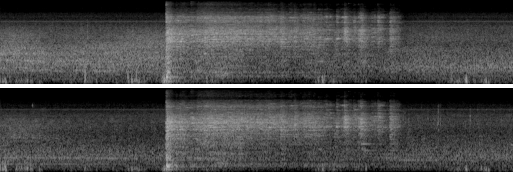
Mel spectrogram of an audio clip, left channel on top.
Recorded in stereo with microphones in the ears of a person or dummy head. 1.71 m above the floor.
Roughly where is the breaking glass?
Centre.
